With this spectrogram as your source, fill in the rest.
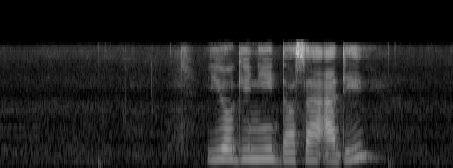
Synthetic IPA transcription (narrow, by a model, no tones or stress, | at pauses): joɡinid̪ʌsaʔad̪ʱi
